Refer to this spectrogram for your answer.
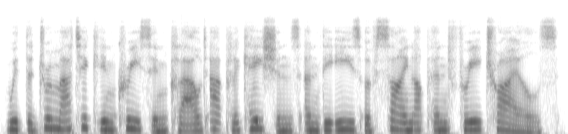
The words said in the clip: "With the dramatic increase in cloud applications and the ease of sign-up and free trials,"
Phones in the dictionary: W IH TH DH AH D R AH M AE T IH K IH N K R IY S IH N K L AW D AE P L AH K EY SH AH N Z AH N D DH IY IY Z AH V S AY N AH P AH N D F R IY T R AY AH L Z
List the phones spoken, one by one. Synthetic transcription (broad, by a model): W IH DH AH D R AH M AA T IH K IH N K R IY S IH N K L AW D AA P L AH K EY SH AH N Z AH N DH IY IY Z AH V S AY N AH P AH N F R IY T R AY AH L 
